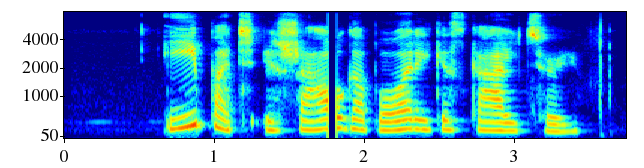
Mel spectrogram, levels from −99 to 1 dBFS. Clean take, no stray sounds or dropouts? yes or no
no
